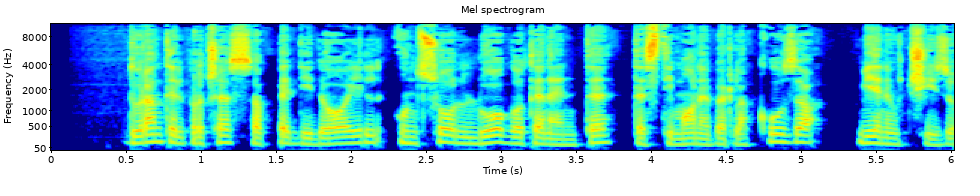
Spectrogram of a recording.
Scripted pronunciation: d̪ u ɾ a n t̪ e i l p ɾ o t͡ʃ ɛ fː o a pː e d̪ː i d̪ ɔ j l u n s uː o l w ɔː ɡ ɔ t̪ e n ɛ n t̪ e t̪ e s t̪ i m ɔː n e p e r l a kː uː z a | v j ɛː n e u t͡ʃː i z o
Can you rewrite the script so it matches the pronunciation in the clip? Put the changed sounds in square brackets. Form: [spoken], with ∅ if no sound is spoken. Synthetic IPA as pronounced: d̪ u ɾ a n t̪ e i l p ɾ o t͡ʃ ɛ [sː] o a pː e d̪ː i d̪ ɔ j l u n s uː o l w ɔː ɡ [o] t̪ e n ɛ n t̪ e t̪ e s t̪ i m ɔː n e p e r l a kː uː z a | v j ɛː n e u t͡ʃː [iː] z o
